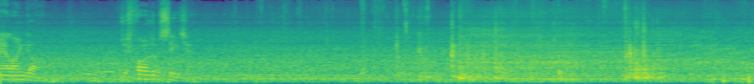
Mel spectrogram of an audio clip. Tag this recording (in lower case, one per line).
speech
